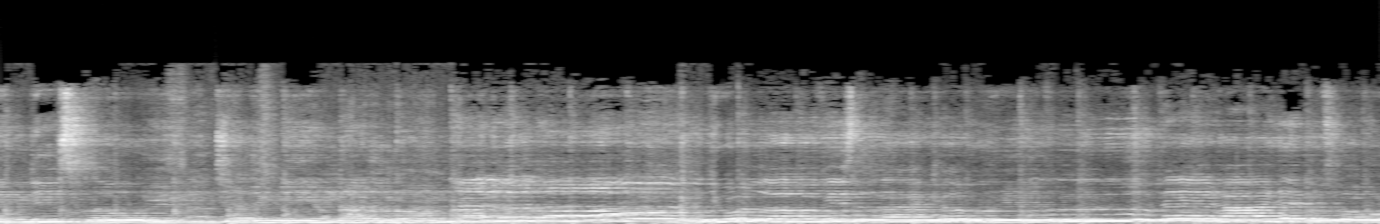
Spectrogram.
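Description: A mixed-voice a cappella group singing into handheld microphones, several voice parts holding layered chords that shift together.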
